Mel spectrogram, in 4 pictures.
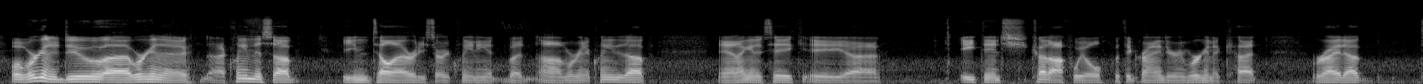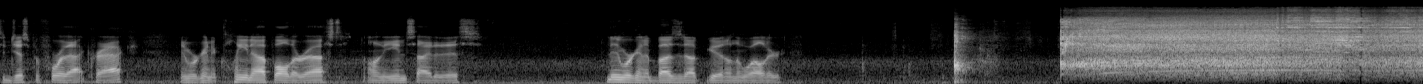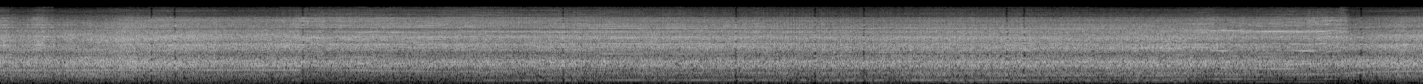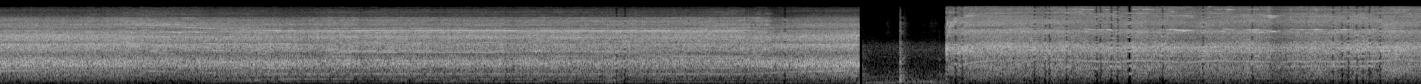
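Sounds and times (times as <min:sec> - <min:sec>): angle grinder cutting steel: 0:24.8 - 0:51.3, 0:52.2 - 0:56.9.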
